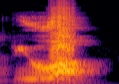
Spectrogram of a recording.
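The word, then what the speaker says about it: pure: वहां पर प्योर, तो प्योर शब्द भी वहां पर ये फोनेटिकली गलत है, प्योर नहीं होता है, पीवर नहीं होता। पीवर तो मैंने मजाक के अंदाज में आपको बताया था आपका। यहां पर शुद्ध उच्चारण होता है प्योर। अलग अलग लेंगे तो पै साउंड है, पै के साथ में यह साउंड है, यह के साथ में डिप्थोंग या ग्लाइड मिला हुआ है और वो बेटा है आपका ऊ है।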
